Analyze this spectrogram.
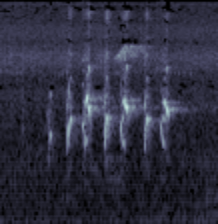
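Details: Southern Thai bulbul, known locally as nok dok taeng, singing a quick phrase of about six loud, clipped notes with bright overtones, each note sweeping down slightly, delivered in just over a second against a quiet background.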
